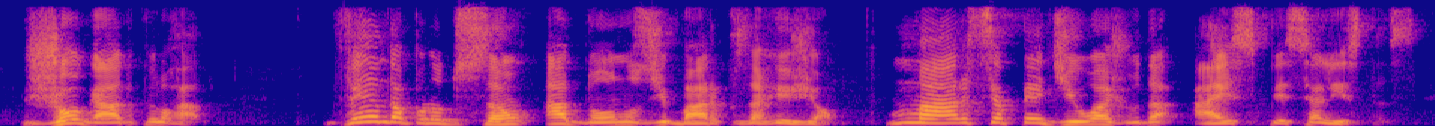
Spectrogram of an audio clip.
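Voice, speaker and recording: A man with a Brazilian Portuguese accent teaching an exam-prep grammar lesson, asking the viewer questions and repeating phrases. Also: sits high. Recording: dull lo-fi sound.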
